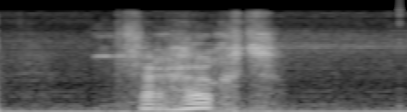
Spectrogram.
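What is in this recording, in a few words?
"verheugd", Dutch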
